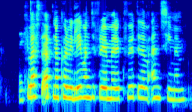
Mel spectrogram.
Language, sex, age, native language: Icelandic, female, 11, Polish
